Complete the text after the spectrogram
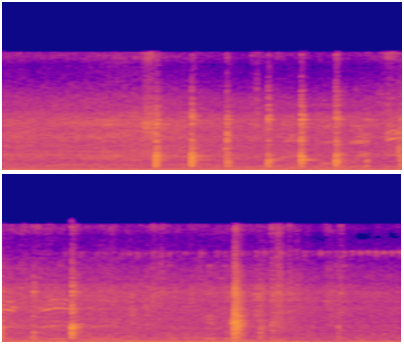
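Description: Metal parts clank and knock together.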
